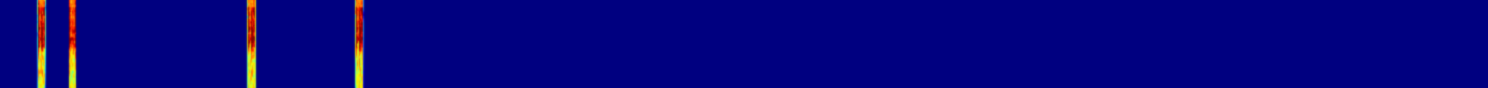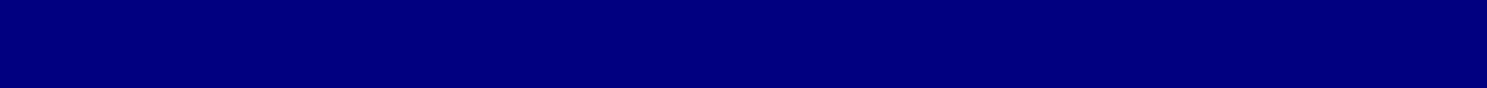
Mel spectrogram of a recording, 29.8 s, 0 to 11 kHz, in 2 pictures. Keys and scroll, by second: 0.0-2.1 typing, 2.9 ctrl+z, 3.4 ctrl+s, 4.2 a.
